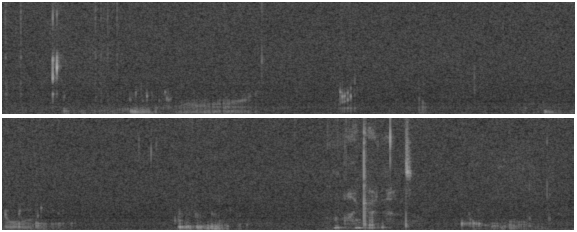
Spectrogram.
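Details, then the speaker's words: Adult just after a snack of ribs: irregular bursts of gurgling and squeaky rumbling from the belly, ordinary post-meal stomach noises (borborygmi). "My stomach enjoyed that."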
